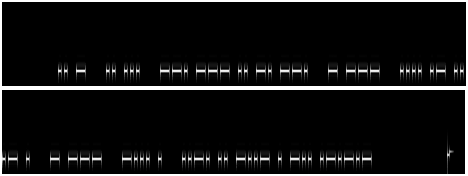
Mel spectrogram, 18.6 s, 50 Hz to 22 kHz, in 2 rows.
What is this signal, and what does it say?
Morse code, heard as a keyed tone, about 19 wpm, 700 Hz. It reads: IT IS GOING TO HAVE TO BE FIXED.
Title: Sentences with 5-Word Phrases - 20wpm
